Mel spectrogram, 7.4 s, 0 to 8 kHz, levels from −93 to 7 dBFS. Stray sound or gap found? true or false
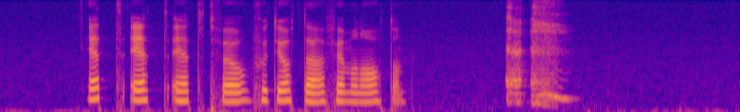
true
